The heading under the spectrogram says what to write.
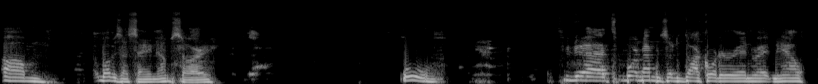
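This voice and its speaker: Man, watch-along host, fairly high voice, excitable, rambling, self-correcting, caffeinated. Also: a little slow, long pauses, dull audio. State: amped on coffee. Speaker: stream host. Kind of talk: casual watch-along chat.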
